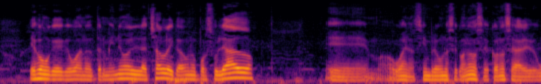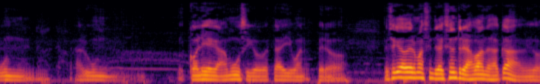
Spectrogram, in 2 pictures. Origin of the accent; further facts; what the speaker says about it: Moreno, Buenos Aires Province, Argentina; yo soy de Moreno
